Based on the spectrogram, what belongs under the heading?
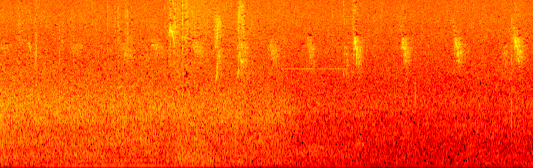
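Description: Small garden bird giving short, high chirps over and over, in the second half evenly spaced a little under a second apart. A low rushing background noise underneath fades away about halfway through.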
